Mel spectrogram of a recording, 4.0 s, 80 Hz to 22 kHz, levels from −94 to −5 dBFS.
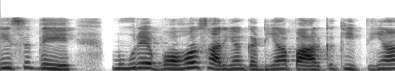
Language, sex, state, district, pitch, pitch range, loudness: Punjabi, female, Punjab, Kapurthala, 225 Hz, 205-250 Hz, -18 LUFS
